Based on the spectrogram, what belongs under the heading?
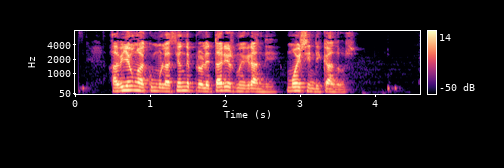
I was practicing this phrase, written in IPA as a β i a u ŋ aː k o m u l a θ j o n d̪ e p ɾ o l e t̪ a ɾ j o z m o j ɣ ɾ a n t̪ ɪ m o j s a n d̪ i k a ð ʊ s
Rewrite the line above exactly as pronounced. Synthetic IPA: a β i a u ŋ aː k u m u l a θ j o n d̪ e p ɾ o l e t̪ a ɾ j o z m o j ɣ ɾ a n d̪ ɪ m o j s i n d̪ i k a ð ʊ s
